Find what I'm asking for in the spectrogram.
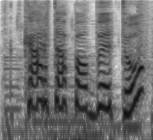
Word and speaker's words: karta pobytu: Tell me, okay, so if I'm pronouncing this correctly, Kata Pobitu? Pobitu? Kata Pobitu? Is that the correct pronunciation? – Karta pobytu.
